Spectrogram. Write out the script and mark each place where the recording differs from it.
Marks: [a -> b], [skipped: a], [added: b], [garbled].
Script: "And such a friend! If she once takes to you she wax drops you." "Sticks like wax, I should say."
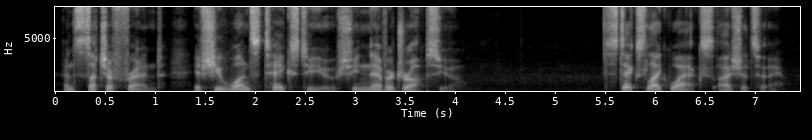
"And such a friend! If she once takes to you she [wax -> never] drops you." "Sticks like wax, I should say."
